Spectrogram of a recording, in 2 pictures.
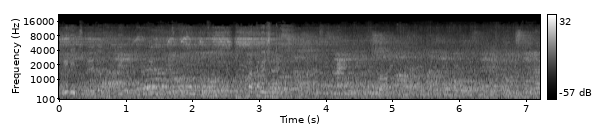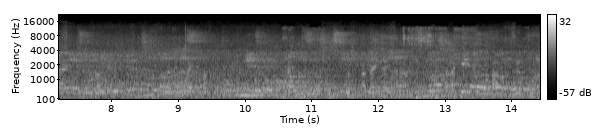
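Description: A crowd of people chatters all around in a large, echoing hall.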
